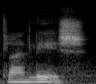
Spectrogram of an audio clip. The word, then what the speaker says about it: Clynelish: Every Gaelic distillery is pronounced on the second one, Clynelish, Lagavulin, Bo More.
